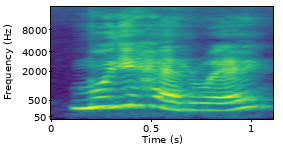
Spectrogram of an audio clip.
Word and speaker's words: Muryoherwe: But she said that Moriheirwe sounds very similar to move your head away really quickly. So move your head away, move your head away, Muryoherwe, Muryoherwe, Muryoherwe.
